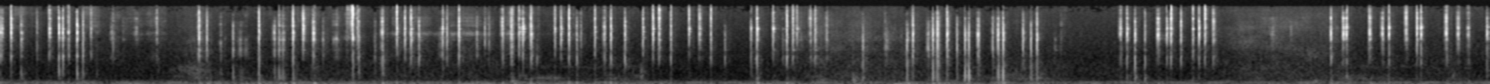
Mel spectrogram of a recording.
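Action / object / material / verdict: tap / plastic folding travel hairbrush handle / plastic / none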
